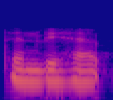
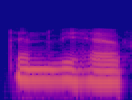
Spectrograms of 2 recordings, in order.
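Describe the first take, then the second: No difference in how they are said.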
